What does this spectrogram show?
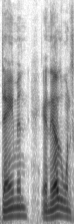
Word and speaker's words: Daemon: What they call it, demon, but I call it Damon because that's the way it's spelled.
